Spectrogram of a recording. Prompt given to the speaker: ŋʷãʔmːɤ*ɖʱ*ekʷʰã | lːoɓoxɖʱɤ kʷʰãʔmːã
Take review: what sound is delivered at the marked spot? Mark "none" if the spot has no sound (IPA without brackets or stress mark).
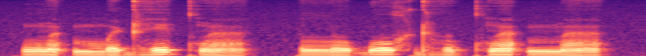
ɖʱ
